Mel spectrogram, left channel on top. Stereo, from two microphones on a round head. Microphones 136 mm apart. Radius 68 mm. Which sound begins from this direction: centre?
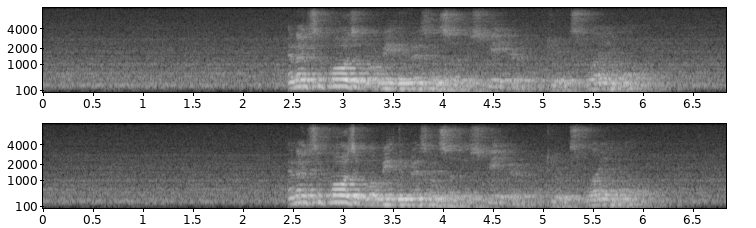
A man speaking, at 2.4 s.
